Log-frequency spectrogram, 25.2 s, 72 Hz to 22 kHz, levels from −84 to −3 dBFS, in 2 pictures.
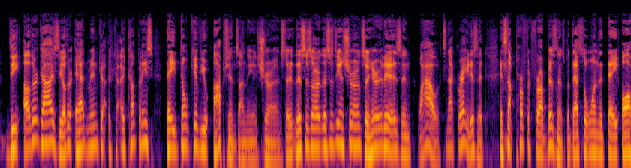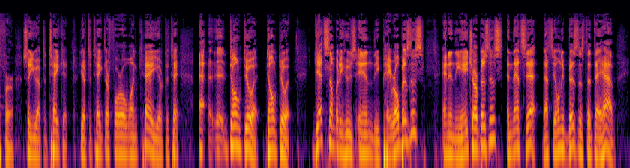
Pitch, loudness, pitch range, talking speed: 120 Hz, -20 LUFS, 105-145 Hz, 215 wpm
